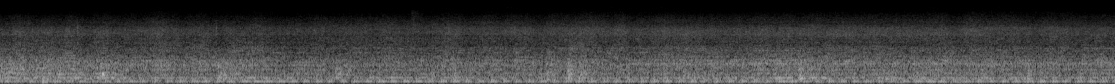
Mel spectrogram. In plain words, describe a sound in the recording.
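A GE U18C diesel-electric locomotive idles with a steady low engine hum.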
